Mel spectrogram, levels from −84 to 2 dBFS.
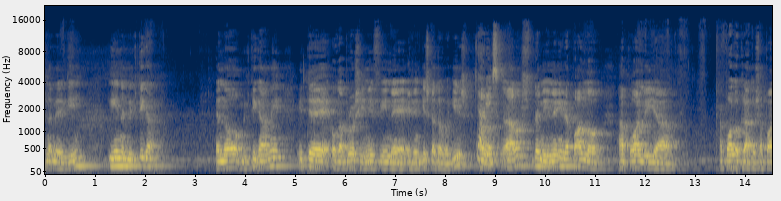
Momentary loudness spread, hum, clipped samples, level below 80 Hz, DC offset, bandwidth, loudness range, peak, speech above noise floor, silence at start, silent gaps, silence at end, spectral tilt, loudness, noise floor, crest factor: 11 LU; none; under 0.1%; -60 dBFS; under 0.1%; 15 kHz; 2 LU; -4 dBFS; 28 dB; 0 s; none; 0 s; -6.5 dB/octave; -19 LUFS; -46 dBFS; 16 dB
